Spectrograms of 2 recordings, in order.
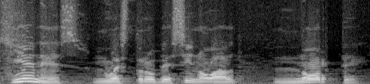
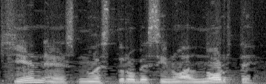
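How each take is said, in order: First: Slow, careful question to the class; teacher slowly posing a new question to the class; slow question read. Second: Said in the usual way. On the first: Shown as a demonstration. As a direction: ask it slowly so they follow. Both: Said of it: "Hoy tengo otra pregunta nueva".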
